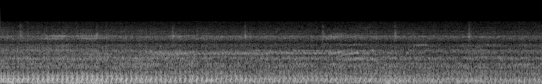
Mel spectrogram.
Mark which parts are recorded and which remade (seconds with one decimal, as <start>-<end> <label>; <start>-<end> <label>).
0.0-3.0 remade; 3.0-3.7 recorded; 3.7-5.4 remade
